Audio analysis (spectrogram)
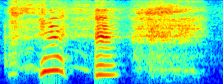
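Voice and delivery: squealing laugh that falls away; high burst of laughter. Real, not acted. High laugh over forgetting the conversation. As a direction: let the laugh break out high. Laughing at her own mixup.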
